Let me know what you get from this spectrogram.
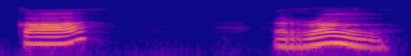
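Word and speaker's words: qarang: পরবর্তী অক্ষরটি হলো কিউ, কিউ এর উচ্চারণ হয়ে থাকে ক হিসেবে, বাট এটা কে, কে যে ক আমরা বলি কি তব হিসেবে, সেটা একটু হালকা হয়, বাট এই কিউ এর কটা উচ্চারণ একটু গভীর হবে। তাহলে আমরা উদাহরণটা দেখছি, তাহলে কি এর উচ্চারণ হয়ে থাকে ক এর মতো।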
